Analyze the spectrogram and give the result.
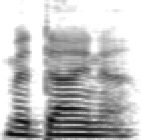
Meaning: A major city, the capital of Medina province, Saudi Arabia, holy to Islam, 200 miles north of Mecca along the Hejaz, from which the Hijra was launched; contains Muhammad's tomb
- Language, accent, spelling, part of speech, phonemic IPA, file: English, US, Medina, proper noun, /məˈdinə/, En-us-Medina.ogg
